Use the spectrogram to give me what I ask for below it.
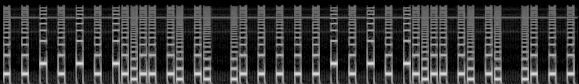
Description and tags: Orion Pattern 1
big, c64, chiptunes, drums, glitch, kitchen, little, lsdj, me, melody, my, nanoloop, sounds, table, today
